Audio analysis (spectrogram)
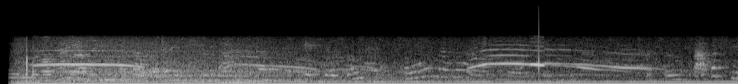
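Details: Cats locked in a strange battle, giving long drawn-out wailing tones that hold level then slide downward, several overlapping howls across the clip, over a steady low electrical hum.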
